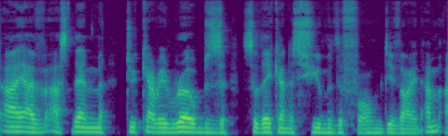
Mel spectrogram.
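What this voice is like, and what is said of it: Put-on French accent in English. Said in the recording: “a French person trying to speak English ... I'm adding the accent.”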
